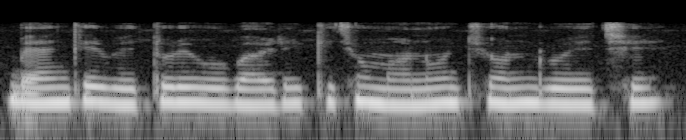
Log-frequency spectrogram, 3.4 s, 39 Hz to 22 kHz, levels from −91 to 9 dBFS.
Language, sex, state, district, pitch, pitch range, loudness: Bengali, female, West Bengal, Cooch Behar, 210 Hz, 200-215 Hz, -14 LUFS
